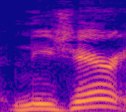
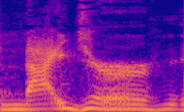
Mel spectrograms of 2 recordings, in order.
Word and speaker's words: Niger: By the way, uh, Niger is French, so you don't pronounce it Niger unless you're uh, American. Okay. Oh, did you go to Niger?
